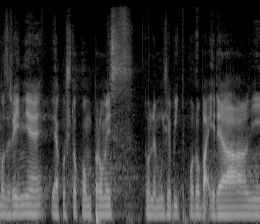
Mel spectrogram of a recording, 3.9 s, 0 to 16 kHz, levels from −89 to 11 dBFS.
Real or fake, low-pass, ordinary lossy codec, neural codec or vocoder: fake; 14.4 kHz; AAC, 64 kbps; codec, 44.1 kHz, 7.8 kbps, Pupu-Codec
